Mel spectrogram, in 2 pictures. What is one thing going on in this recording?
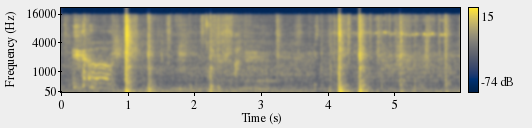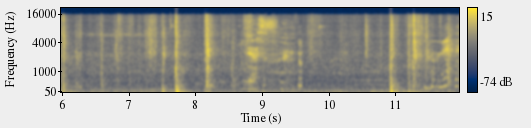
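A ball thuds as it is kicked and bounces on a hard floor.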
